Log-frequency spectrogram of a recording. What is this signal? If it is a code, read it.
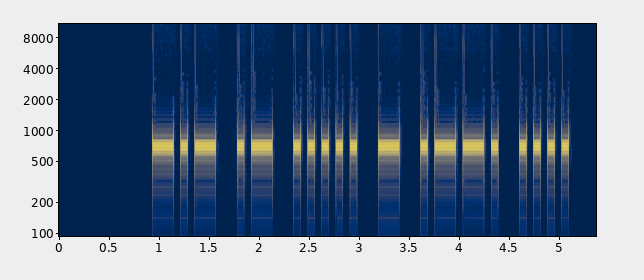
Morse code, heard as a keyed tone, about 17 wpm, 700 Hz. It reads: KA5TPH
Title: USA Call Signs - 6 Characters - 17wpm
